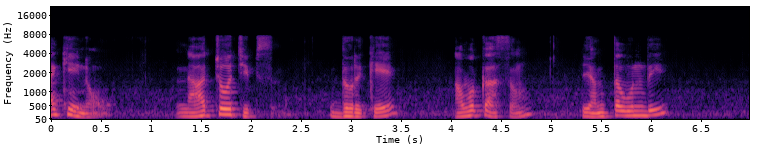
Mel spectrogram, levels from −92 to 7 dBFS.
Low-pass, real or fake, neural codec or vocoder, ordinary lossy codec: none; fake; codec, 16 kHz, 4 kbps, X-Codec, HuBERT features, trained on general audio; none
